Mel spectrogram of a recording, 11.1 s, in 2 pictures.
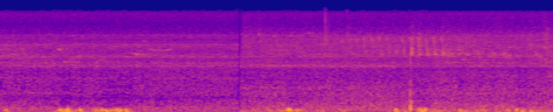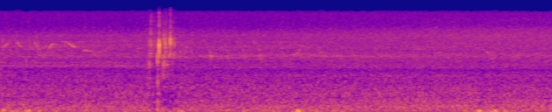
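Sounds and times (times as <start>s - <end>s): wind rumble on microphone: 0.0s - 1.4s, 2.6s - 9.0s, 10.1s - 11.0s
small birds calling: 0.0s - 11.0s.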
